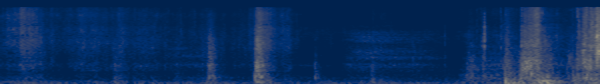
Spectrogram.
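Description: Clear plastic planner cover being handled and slid over a notebook, rustling softly, with a sharp crackle about two and a half seconds in and louder rustling in the last second.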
